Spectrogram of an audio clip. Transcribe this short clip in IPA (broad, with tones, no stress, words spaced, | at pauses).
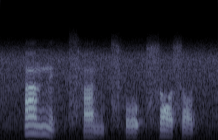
ã˦n̪ẽ˨t̚ t͡sʰã˨˩nt͡sʰo˨ʔ sɔ˧sɔ˨t̚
